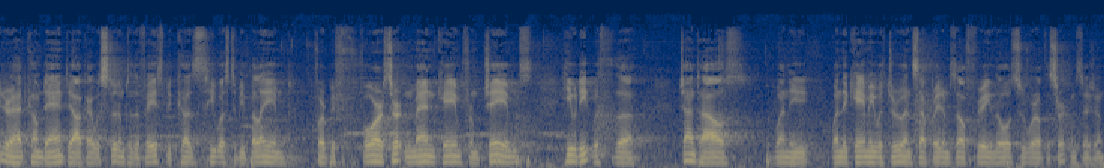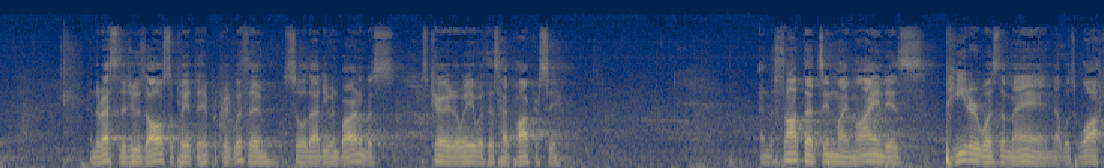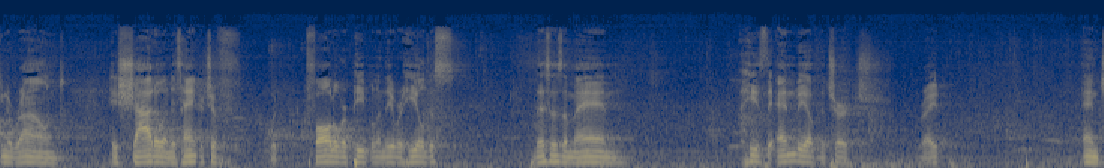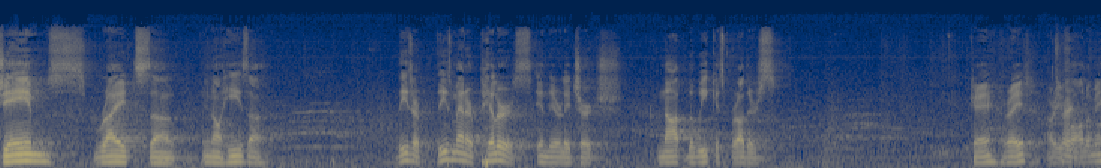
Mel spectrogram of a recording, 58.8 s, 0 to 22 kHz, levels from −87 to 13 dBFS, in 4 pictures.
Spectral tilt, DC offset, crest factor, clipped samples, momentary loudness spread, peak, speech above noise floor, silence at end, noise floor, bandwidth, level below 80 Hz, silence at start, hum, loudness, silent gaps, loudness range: -5 dB/octave; under 0.1%; 24 dB; under 0.1%; 23 LU; -2 dBFS; 23 dB; 0 s; -48 dBFS; 16 kHz; -50 dBFS; 0 s; none; -25 LUFS; none; 8 LU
